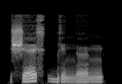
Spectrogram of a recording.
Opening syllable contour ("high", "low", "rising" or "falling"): rising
